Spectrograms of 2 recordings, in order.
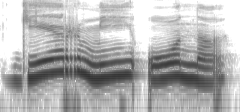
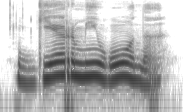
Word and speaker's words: Гермиона: So you hear how we pronounce her name in Russian. – Гермиона. Гермиона. Гермиона Грейнджер, she is in Russia.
